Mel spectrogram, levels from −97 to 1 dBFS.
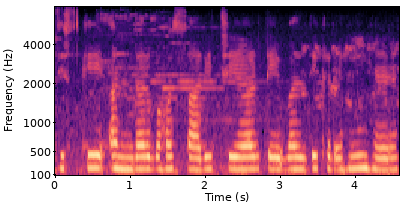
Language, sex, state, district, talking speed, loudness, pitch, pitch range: Hindi, female, Uttar Pradesh, Lucknow, 115 wpm, -13 LUFS, 205 Hz, 200-210 Hz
